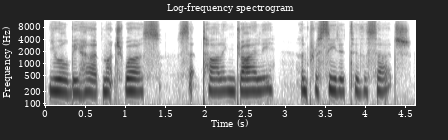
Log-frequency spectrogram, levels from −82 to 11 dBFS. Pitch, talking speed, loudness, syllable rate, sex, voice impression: 205 Hz, 180 wpm, -17 LUFS, 4.7 syllables/s, female, very feminine, very adult-like, very middle-aged, very thin, relaxed, slightly weak, dark, hard, muffled, very fluent, slightly raspy, cute, very intellectual, slightly refreshing, slightly sincere, slightly calm, slightly friendly, reassuring, very unique, very elegant, wild, slightly sweet, slightly lively, slightly strict, slightly sharp, very modest, slightly light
